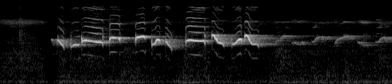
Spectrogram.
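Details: Javan grey-throated white-eye sings a rapid, jumbled, chattering warble of high rising and falling whistles, about four notes a second. It starts abruptly, peaks in the middle, then fades into softer trailing notes. Played to draw a reply from other white-eyes.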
